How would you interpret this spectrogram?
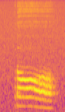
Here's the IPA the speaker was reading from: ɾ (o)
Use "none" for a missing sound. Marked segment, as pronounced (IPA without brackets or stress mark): ɔ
